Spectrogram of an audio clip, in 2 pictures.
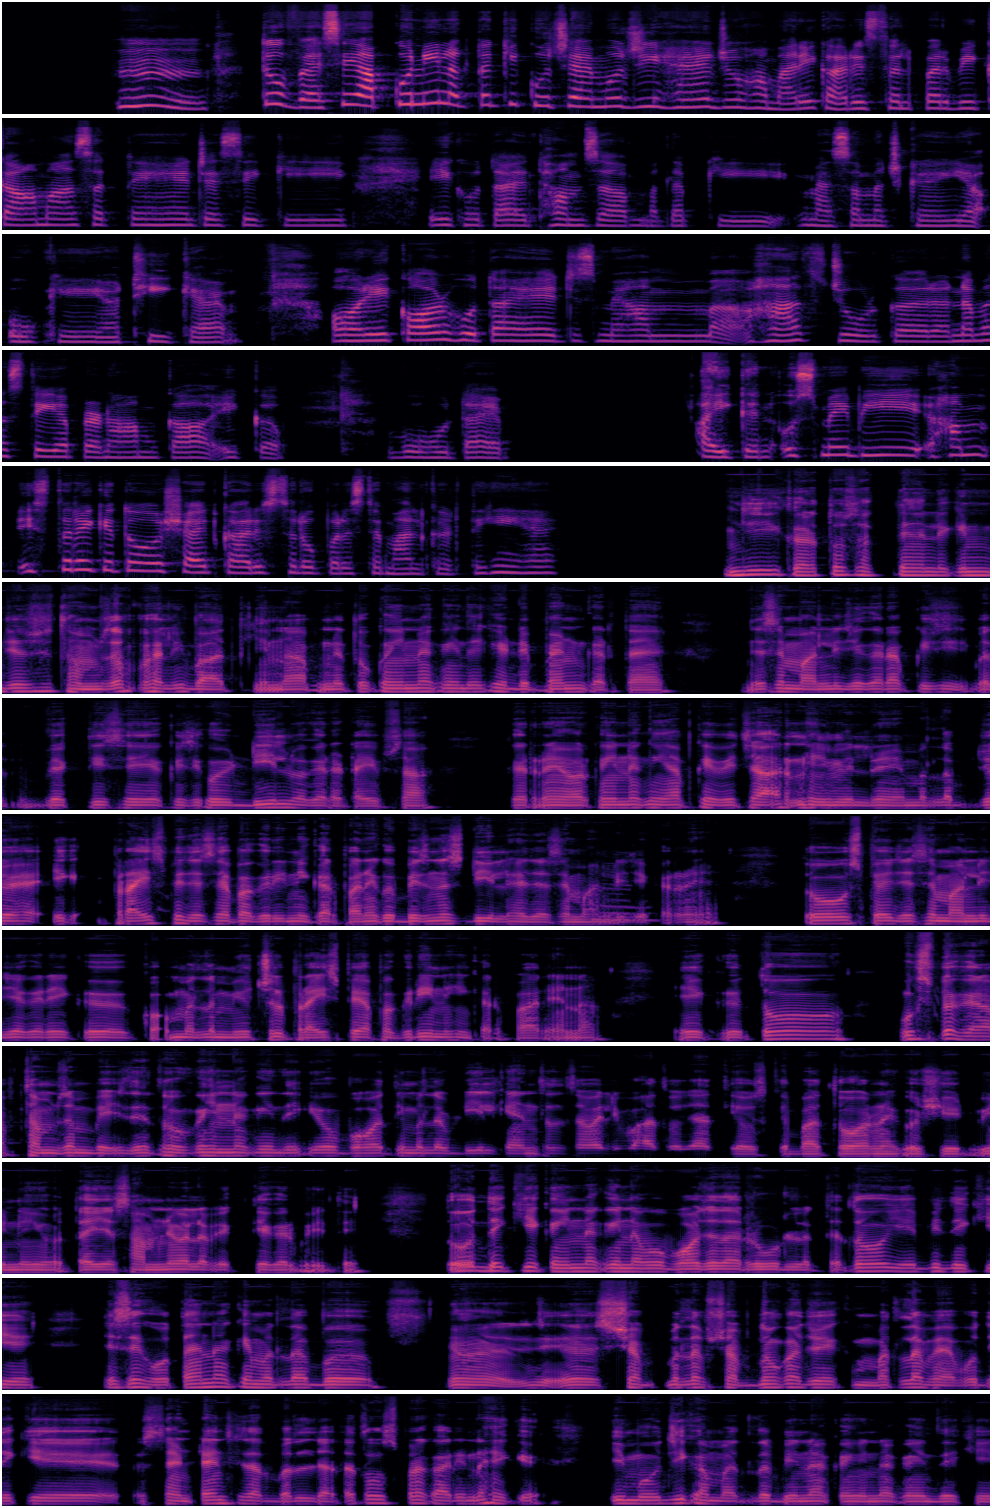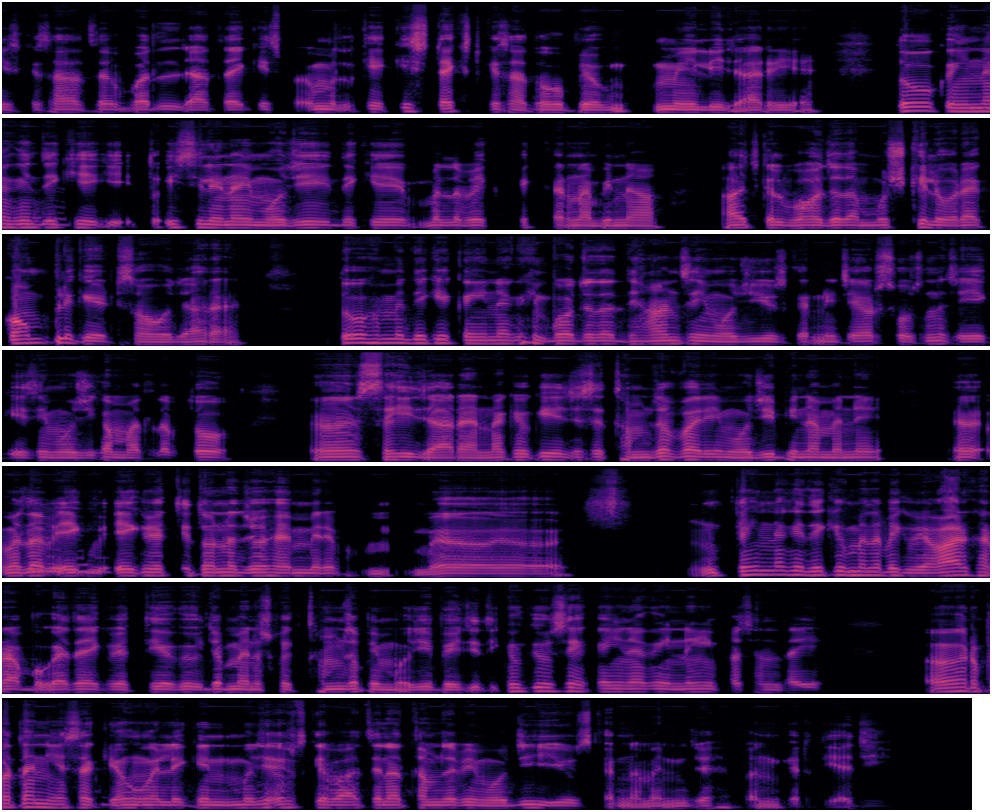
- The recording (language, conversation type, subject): Hindi, podcast, आप आवाज़ संदेश और लिखित संदेश में से किसे पसंद करते हैं, और क्यों?
- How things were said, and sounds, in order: in English: "ओके"; in English: "थम्स अप"; laughing while speaking: "वाली"; in English: "डिपेंड"; in English: "डील"; in English: "टाइप"; in English: "प्राइस"; in English: "एग्री"; in English: "बिज़नेस डील"; in English: "म्यूचुअल प्राइस"; in English: "एग्री"; in English: "थम्स अप"; laughing while speaking: "दे तो"; in English: "डील कैंसल"; in English: "नेगोशिएट"; in English: "रूड"; in English: "सेंटेंस"; laughing while speaking: "एक"; in English: "टेक्स्ट"; in English: "पिक"; in English: "कॉम्प्लिकेट"; in English: "यूज़"; in English: "थम्स अप"; in English: "थम्स अप"; in English: "थम्स अप"; in English: "यूज़"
